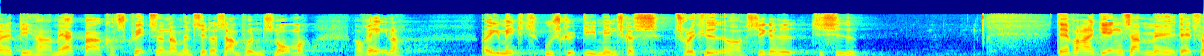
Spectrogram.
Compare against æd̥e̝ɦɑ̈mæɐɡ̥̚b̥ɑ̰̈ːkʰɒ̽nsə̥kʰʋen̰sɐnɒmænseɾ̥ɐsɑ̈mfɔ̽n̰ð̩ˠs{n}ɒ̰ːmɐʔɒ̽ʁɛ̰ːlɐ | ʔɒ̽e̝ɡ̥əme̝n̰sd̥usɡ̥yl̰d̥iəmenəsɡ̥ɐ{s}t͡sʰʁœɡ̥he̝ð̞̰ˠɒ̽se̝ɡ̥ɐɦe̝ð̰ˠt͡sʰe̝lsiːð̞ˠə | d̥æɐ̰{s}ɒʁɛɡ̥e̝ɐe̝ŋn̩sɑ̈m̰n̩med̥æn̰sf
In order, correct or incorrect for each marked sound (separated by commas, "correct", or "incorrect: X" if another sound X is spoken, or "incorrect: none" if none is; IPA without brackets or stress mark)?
correct, correct, incorrect: f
